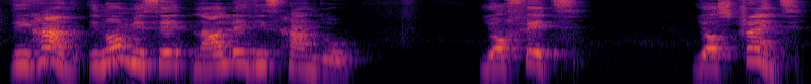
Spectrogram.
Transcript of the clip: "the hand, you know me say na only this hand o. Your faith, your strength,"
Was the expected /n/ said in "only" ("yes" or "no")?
no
